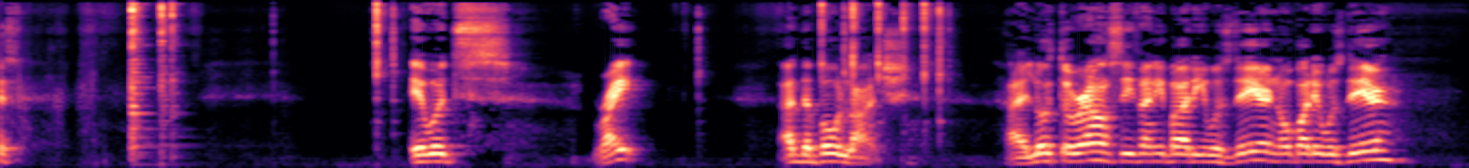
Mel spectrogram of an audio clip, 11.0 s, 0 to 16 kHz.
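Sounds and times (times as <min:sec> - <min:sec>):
metal pliers clicking: 0:02.8 - 0:03.1, 0:06.2 - 0:07.2.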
